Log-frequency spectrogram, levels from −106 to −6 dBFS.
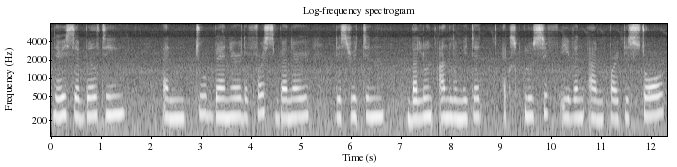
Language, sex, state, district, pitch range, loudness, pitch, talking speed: English, female, Nagaland, Dimapur, 225-240 Hz, -18 LUFS, 235 Hz, 90 wpm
